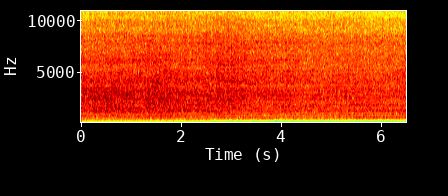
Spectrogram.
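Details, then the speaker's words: 1985 Chevrolet Scottsdale K10 4x4 barn find, running at idle: an uneven, slightly lumpy V8 beat over exhaust roar. Head gasket leak on the last driver-side cylinder; otherwise it runs well. "all right so now we we pretty much know that the thing that's wrong with it is that last cylinder on the driver's side has the head gasket issue other than that it seems to run pretty well"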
